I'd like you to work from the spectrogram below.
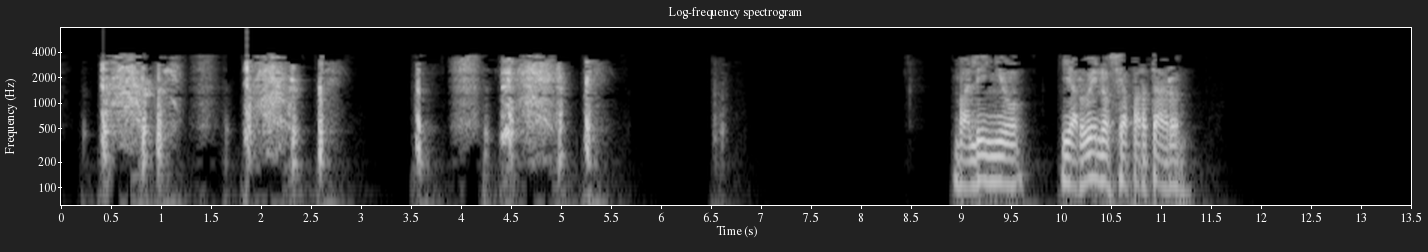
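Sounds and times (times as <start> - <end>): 
loud harsh coughing fit: 0.3 - 2.9, 3.6 - 5.6
speech: 9.0 - 11.3.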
